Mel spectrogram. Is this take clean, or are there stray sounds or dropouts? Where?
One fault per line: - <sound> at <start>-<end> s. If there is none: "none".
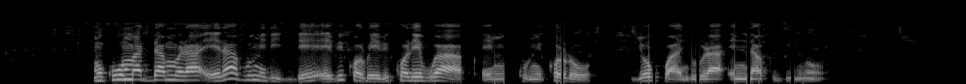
none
